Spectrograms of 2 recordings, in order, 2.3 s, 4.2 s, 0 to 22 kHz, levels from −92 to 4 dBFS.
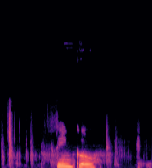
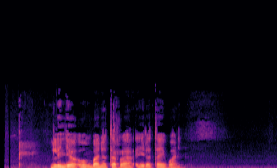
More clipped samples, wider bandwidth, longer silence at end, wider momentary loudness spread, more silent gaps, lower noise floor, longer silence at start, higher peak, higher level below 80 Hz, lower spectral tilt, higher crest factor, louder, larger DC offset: neither; second, 7.8 kHz vs 9.2 kHz; second, 0.2 s vs 1.4 s; second, 16 LU vs 21 LU; neither; second, -50 dBFS vs -59 dBFS; second, 0.15 s vs 0.3 s; about the same, -6 dBFS vs -4 dBFS; second, -78 dBFS vs -58 dBFS; second, -5.5 dB/octave vs -8 dB/octave; about the same, 20 dB vs 18 dB; about the same, -21 LUFS vs -20 LUFS; neither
